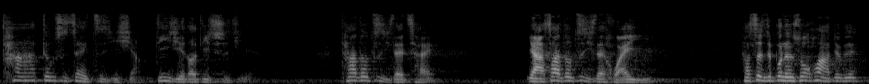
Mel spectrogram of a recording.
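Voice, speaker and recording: A man's voice: on the high side, expressive, a little fast, creaky, long pauses, pushed and bright, in a large hall. A man preaching a sermon as a pastor, often asking the congregation questions and repeating words for emphasis.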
